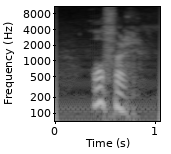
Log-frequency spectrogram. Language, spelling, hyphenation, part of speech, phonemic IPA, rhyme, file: Dutch, offer, of‧fer, noun / verb, /ˈɔfər/, -ɔfər, Nl-offer.ogg
- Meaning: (noun) 1. sacrifice, offering 2. victim; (verb) inflection of offeren: 1. first-person singular present indicative 2. second-person singular present indicative 3. imperative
